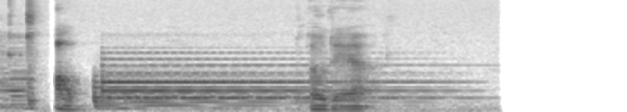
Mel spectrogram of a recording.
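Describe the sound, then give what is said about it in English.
A single video game bell, the first of the bells, strikes and rings out, a bright sustained tone holding for about three seconds before cutting off. A voice speaks briefly just before it and again over the ringing. “That'd be the first bell.”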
